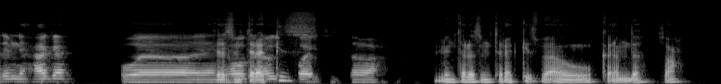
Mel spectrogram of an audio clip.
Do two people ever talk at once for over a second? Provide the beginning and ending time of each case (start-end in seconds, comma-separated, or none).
2.0-3.2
